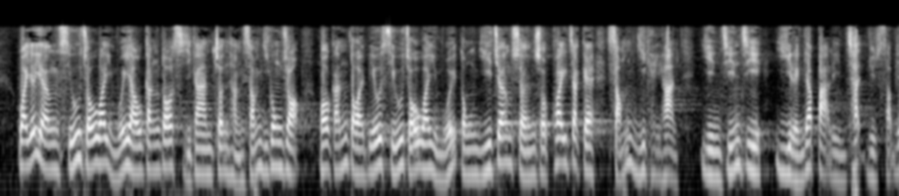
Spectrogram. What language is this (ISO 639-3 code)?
yue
